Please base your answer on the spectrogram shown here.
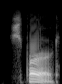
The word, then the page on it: spirt: American English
